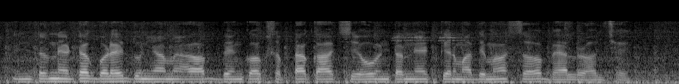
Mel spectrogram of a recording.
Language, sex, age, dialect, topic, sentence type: Maithili, male, 25-30, Bajjika, banking, statement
